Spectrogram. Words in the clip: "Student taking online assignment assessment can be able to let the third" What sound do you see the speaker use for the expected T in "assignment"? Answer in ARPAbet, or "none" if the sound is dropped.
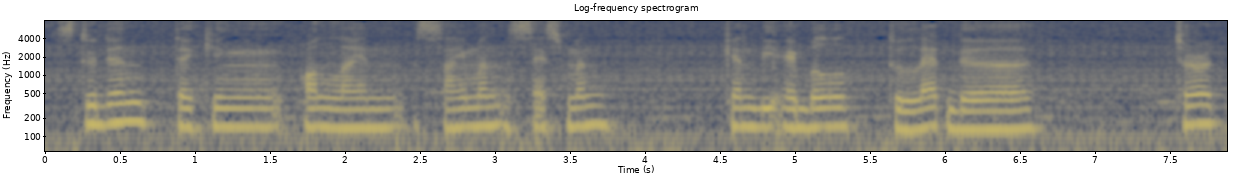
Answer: none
